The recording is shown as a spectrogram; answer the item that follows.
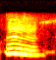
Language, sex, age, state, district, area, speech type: Kannada, female, 60+, Karnataka, Kolar, rural, conversation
